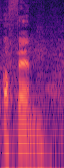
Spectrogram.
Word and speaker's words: often: Often there is no T. It's a silent T. It's often. No, but there is a T.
